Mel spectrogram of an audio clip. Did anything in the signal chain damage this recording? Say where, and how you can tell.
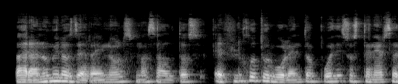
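No, nothing in the chain has left a mark I can hear anywhere in this audio, so there's no stage to point at.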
